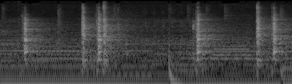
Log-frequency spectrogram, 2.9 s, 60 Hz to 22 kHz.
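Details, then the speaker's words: Built 500 hp Subaru STI on a start attempt after a self-made wiring harness and injector-wire repair: sharp irregular clicks, about seven in three seconds, with no engine turning over; starter clicking on a dead battery. "Battery's dead, son of a bitch. I don't have any booster packs right now, so I guess we're whipping out the big old charger."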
